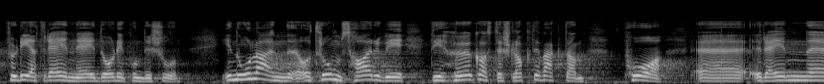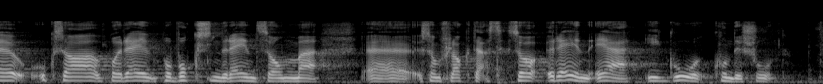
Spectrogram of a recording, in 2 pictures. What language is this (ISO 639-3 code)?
nor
